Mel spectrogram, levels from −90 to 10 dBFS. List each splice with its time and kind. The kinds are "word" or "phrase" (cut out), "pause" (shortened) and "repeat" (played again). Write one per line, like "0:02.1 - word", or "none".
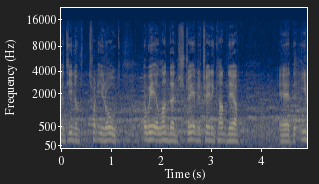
0:01.7 - phrase
0:03.3 - word

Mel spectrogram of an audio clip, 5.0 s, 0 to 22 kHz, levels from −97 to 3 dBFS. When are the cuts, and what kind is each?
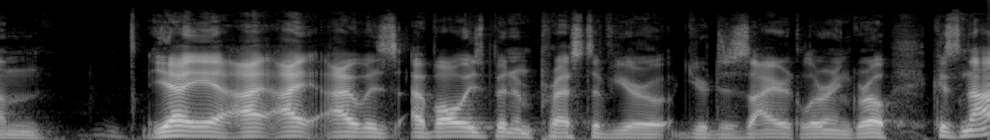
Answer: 0:03.4 - word
0:04.0 - word

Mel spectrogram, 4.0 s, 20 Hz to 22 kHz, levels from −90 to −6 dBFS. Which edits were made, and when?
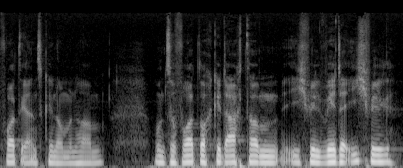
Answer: none

